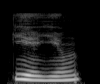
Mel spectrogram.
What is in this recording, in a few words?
"野营", Chinese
